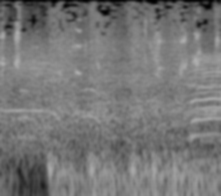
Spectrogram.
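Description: Live basketball arena sound: a ball bouncing on the hardwood court over crowd noise and arena music.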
